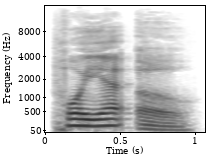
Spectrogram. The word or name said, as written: ποιεω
